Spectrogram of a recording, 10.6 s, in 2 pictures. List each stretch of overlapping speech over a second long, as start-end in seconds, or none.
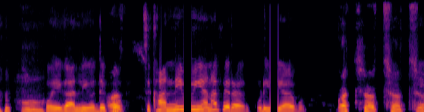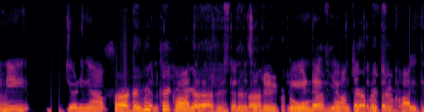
7.1-10.0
